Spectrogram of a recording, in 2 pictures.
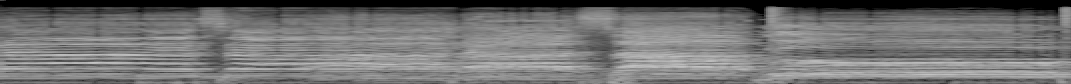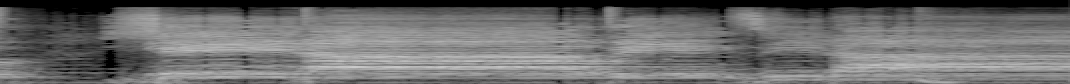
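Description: A large mixed gospel choir singing, its sung phrases broken by a short pause about halfway through.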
